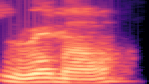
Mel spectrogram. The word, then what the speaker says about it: Romain: A lot of people say Omar, so it's even not Romain or Romain. It's Romain, but you can say Romain like the letters.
